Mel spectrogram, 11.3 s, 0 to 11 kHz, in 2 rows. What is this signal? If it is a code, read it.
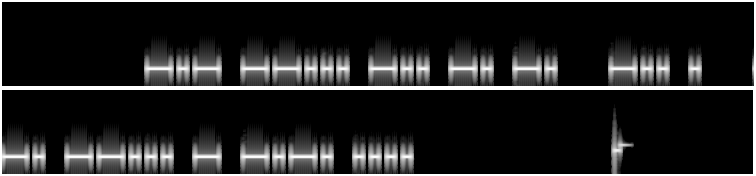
Morse code, heard as a keyed tone, about 20 wpm, 700 Hz. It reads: K7DNN DE N7TCH
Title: USA Callsign DE Callsign - 5 Characters - 20wpm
